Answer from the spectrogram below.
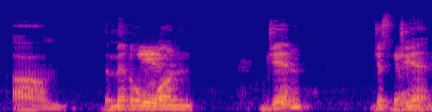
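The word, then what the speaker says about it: djinn: have tangu and I think I might have pronounced um the middle one Jin just Jin d j i n n there's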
